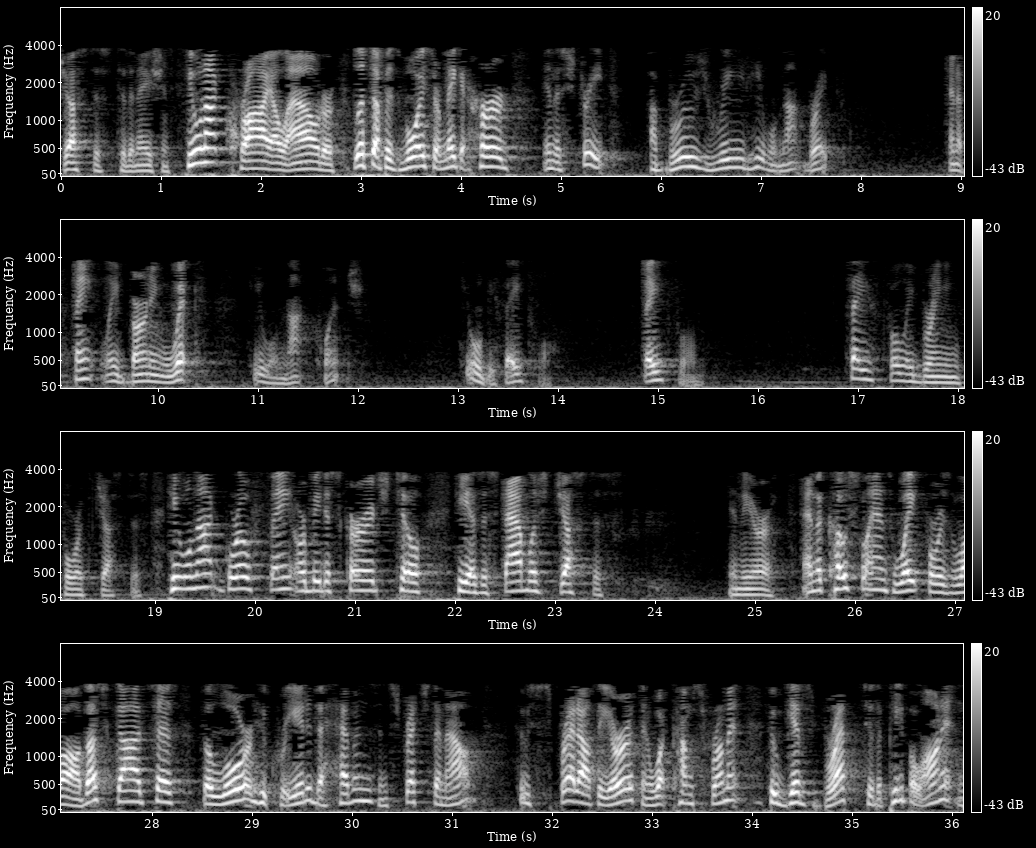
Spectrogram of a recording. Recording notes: Recorded at MPPC on Sunday, January 8, 2023, during the 10 am worship service.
